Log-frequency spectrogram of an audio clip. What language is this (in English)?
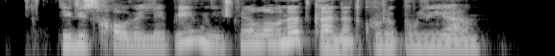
Georgian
